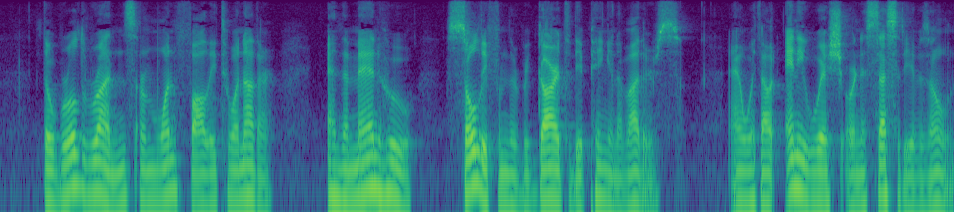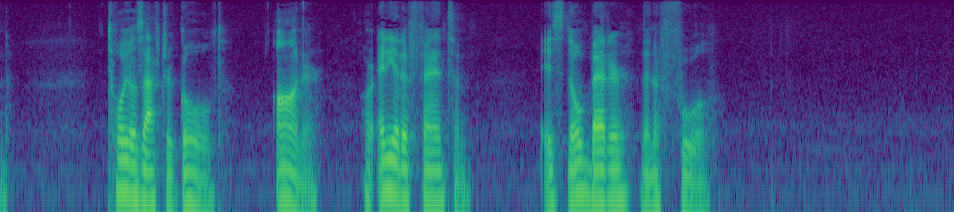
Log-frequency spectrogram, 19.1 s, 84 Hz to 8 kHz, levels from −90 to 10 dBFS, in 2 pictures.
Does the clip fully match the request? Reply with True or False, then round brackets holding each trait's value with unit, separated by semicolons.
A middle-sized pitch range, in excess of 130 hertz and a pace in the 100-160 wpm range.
False (3.1 semitones; 105 Hz; 140 wpm)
